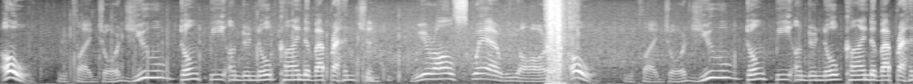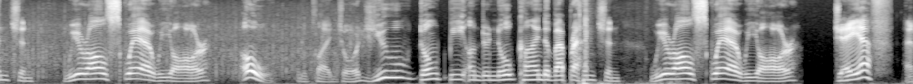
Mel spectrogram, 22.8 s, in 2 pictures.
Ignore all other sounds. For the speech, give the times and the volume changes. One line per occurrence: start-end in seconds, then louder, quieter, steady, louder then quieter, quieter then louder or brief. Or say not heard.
0.0-22.7 steady.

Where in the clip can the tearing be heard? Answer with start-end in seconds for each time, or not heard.
6.8-7.2, 18.6-19.9.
